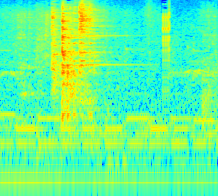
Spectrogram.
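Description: Ginger, garlic and green chilli tip into a pan of sliced onions for Kerala chicken perattu, giving a short burst of clattering and scraping with a second quick knock, all over a steady low kitchen hum.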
